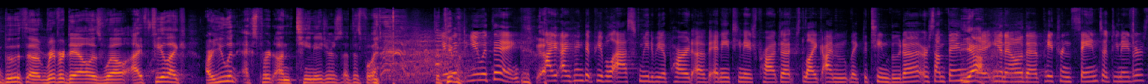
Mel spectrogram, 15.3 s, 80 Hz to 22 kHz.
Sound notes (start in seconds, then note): 4.9 laughter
